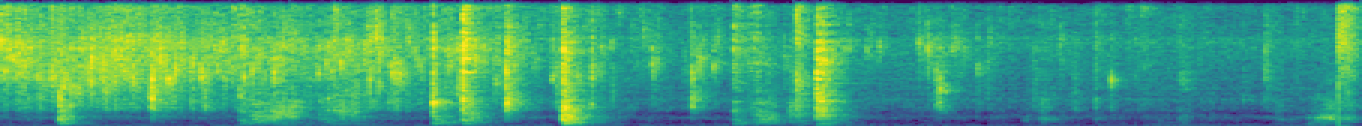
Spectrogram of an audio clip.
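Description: Hot oil tempering for kadhi sizzles and crackles in a pan as a spoon stirs and scrapes it, with uneven bursts of spitting and metal clinks up close, no talk.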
